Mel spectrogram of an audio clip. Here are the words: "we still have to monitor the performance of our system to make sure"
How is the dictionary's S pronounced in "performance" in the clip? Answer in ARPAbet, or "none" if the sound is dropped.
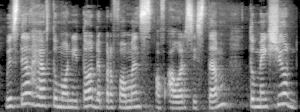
S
